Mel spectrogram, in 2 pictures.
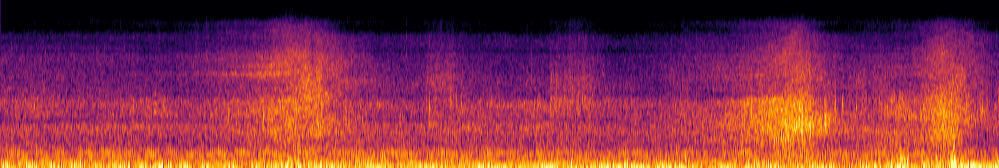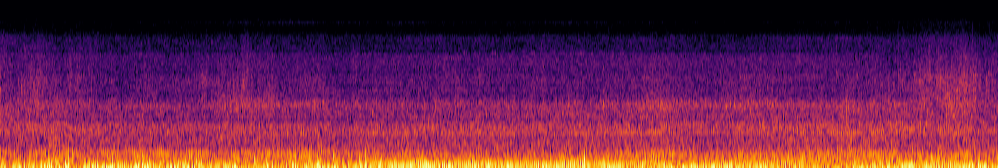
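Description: Steady engine and road rumble of a vehicle driving along a mountain road, with a few brief whooshing swells near the middle.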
